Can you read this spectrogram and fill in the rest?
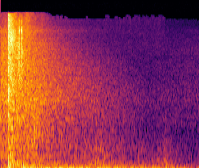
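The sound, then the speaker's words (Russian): A single loud gunshot cracks at the start as a man fires at Queen Victoria's carriage in an assassination attempt, followed by a long rumbling echo that slowly fades over the next two seconds, with no voices present. “Он подкараулил ее экипаж и выстрелил”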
